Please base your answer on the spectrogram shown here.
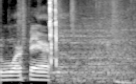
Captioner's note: suspenseful music; mouse clicking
